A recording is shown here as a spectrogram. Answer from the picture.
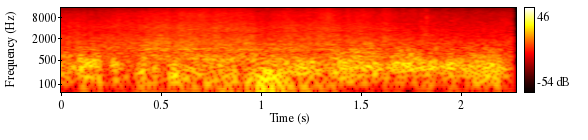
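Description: Wind buffeting the microphone over shallow sea water splashing and lapping, the surface churned white by a stingray moving in the shallows. A steady, loud rush of noise.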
